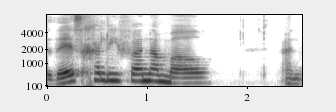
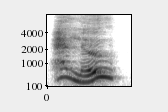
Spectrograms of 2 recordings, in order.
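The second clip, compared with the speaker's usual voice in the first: high, loud greeting; bright hello; 9 semitones higher, 9 dB louder than usual. Acted. Astronaut greeting the children, high and loud. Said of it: "says the astronaut".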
